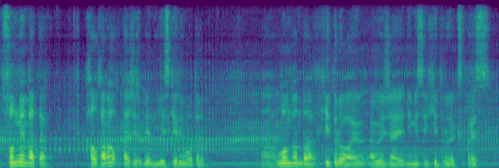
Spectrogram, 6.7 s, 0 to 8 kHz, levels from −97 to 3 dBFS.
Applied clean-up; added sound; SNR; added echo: none; Mechanisms; 15 dB; reverberation time 0.4 s.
